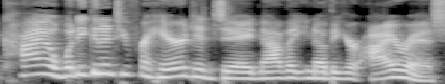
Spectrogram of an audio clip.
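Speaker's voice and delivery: Bonnie's question, quick and lightly put on; quoting Bonnie. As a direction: rattle it off as a pushy girl. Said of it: "Bonnie walks into the gym and she's like".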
